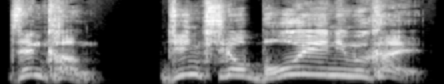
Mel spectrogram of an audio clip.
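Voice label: Speech Quick Commands Ally Base, Japanese; World Of Warships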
